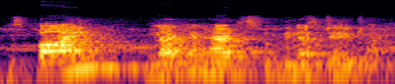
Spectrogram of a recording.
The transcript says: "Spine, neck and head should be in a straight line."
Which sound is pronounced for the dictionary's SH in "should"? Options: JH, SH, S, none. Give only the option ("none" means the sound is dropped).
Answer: S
